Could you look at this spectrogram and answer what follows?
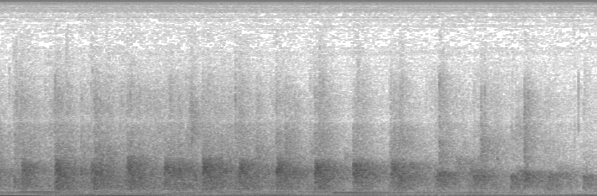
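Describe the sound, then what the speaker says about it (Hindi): A church congregation at a Christmas program clapping for one another, a steady rhythmic applause with regular beats about twice a second, moderate and roomy, with a low hum beneath. "आइए तालियां भी बजा दें एक दूसरे के लिए।"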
